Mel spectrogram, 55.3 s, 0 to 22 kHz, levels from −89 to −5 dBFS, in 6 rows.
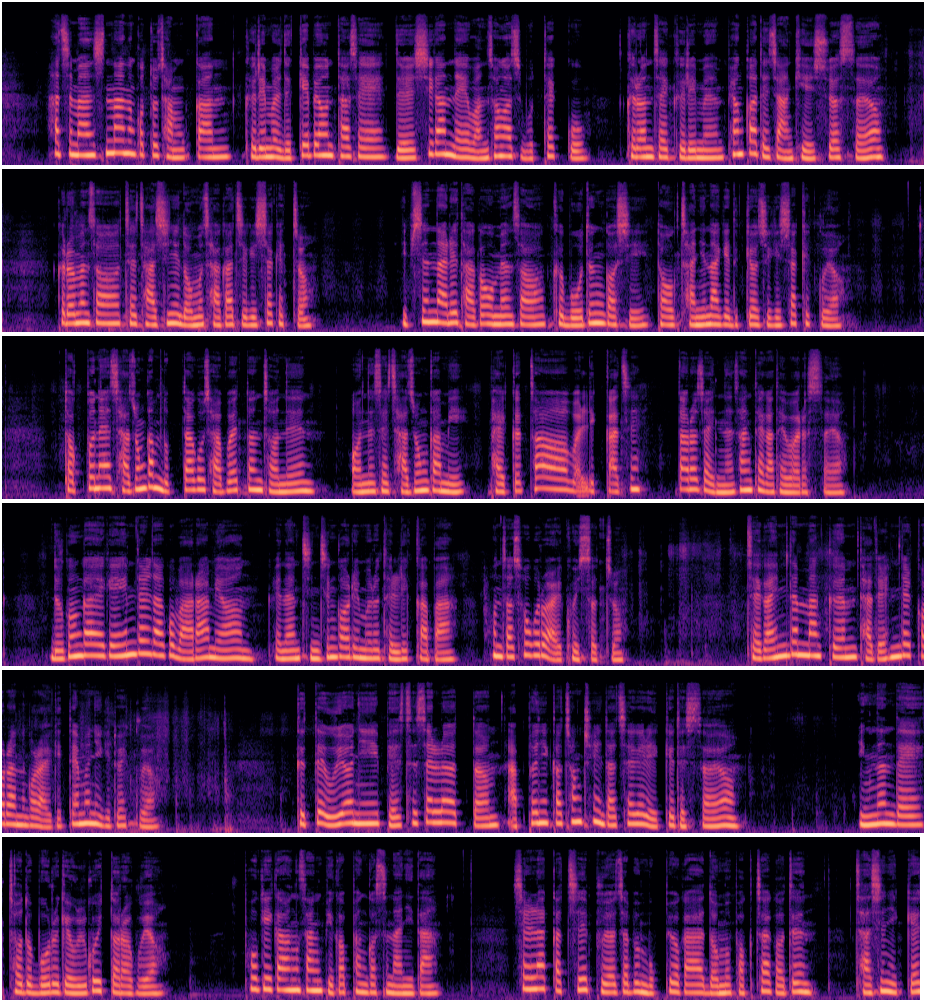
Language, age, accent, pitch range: Korean, 20-39, native, 185-240 Hz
